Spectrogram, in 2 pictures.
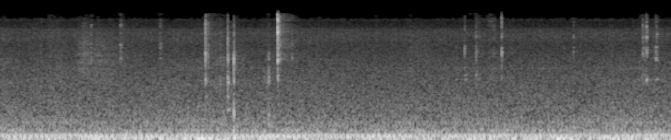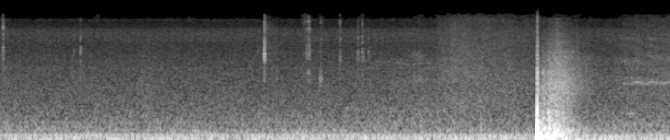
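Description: Homemade butterfly-knife ice pick with roller-chain handles giving a few light metallic clicks as it is handled. About nine seconds in comes one loud thud as its screwdriver-shaft spike is stabbed into the wooden workbench top.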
